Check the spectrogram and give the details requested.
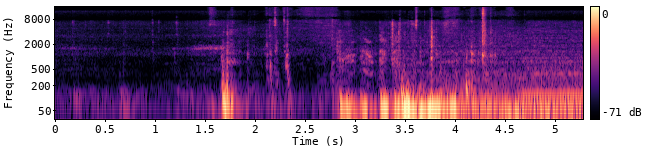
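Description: A few clicks as the ignition is switched on, then the Lexus GS300's V6 engine cranks, catches about three seconds in and settles into a steady idle.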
